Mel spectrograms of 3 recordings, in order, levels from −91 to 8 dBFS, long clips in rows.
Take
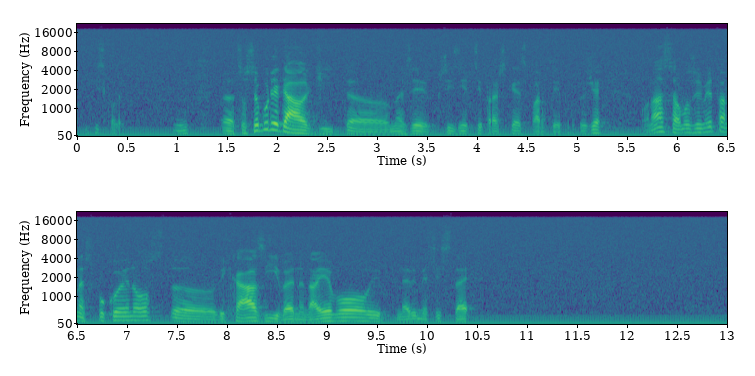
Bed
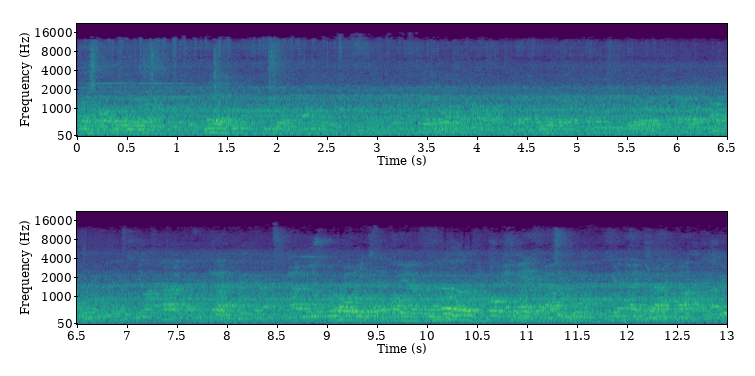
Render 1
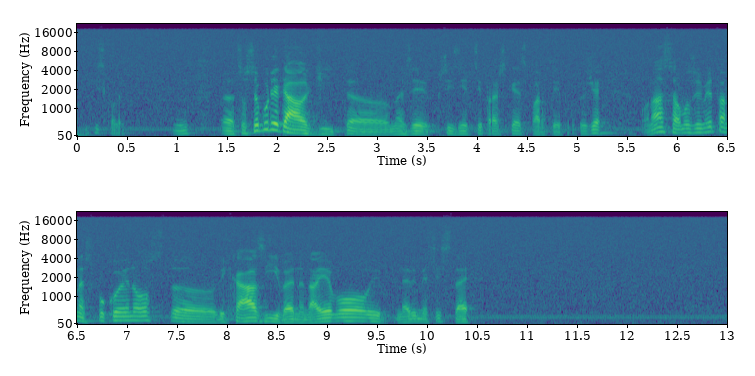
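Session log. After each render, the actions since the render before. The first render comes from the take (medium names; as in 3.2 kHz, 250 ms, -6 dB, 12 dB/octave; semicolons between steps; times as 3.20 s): de-hum 60 Hz, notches 3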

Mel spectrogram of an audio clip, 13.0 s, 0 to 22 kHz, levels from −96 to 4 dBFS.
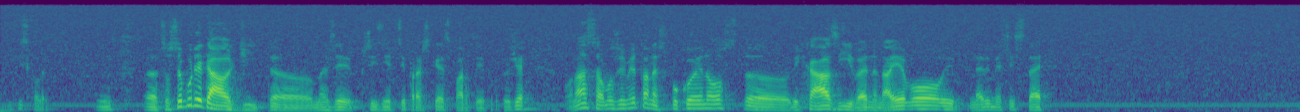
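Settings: noise reduction 10 dB, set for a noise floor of -38 dBFS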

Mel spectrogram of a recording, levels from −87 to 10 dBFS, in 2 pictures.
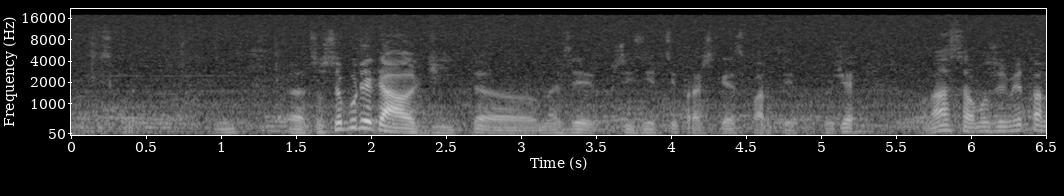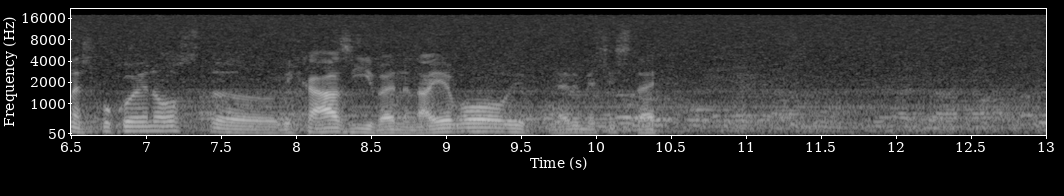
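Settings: add bed -11.5 dB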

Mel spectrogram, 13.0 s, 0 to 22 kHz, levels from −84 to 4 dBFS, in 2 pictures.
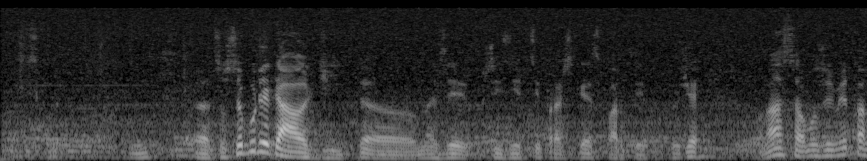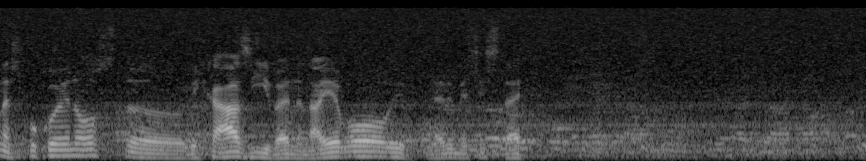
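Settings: trim -8.5 dB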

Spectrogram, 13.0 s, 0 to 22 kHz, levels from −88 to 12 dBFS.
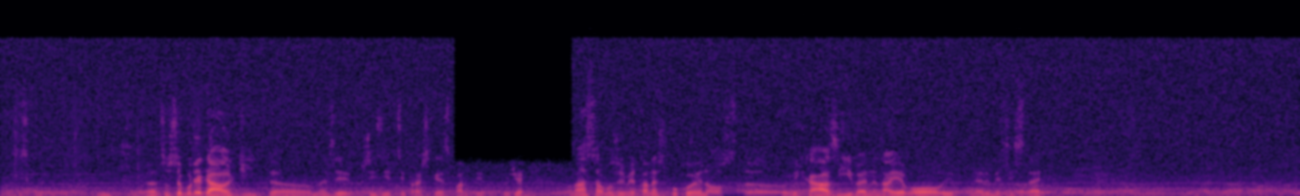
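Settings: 4.54–5.72 s: steep low-pass 3.7 kHz 72 dB/octave; 7.07–7.83 s: high-pass 710 Hz 6 dB/octave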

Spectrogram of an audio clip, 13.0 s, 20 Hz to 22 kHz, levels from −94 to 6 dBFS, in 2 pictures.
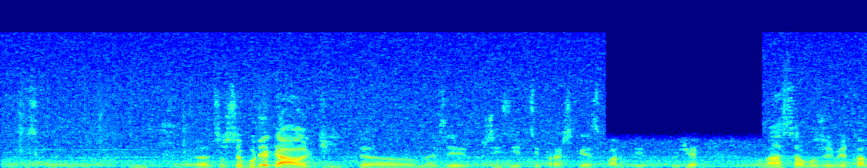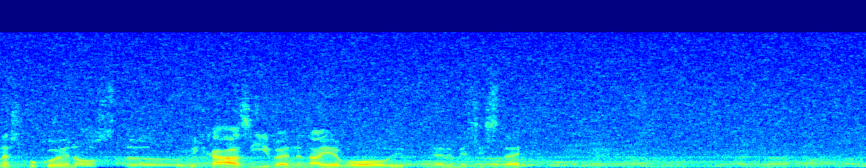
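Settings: frequency weighting A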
